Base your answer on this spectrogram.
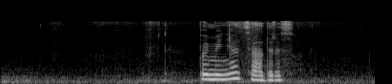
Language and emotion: Russian, neutral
